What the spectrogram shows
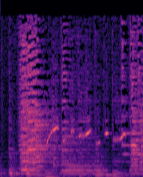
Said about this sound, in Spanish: Con su carita de flor temprana, linda con sol de bella mañana, me sonreía y yo le chiflaba.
